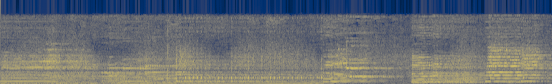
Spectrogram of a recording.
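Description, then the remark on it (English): A loud motorboat engine on a lake drones steadily, its pitch surging and shifting with strong humming overtones as it races along. No one speaks. “That's Mark Howgate in that boat.”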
